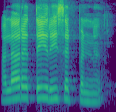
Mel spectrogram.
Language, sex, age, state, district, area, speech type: Tamil, female, 18-30, Tamil Nadu, Krishnagiri, rural, read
